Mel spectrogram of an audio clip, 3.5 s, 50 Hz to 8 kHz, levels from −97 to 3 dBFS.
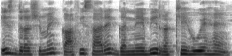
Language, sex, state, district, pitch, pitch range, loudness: Hindi, male, Uttar Pradesh, Lalitpur, 170 Hz, 155-200 Hz, -14 LUFS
